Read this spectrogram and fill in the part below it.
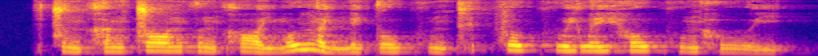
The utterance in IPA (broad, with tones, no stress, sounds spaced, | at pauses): t͡s ʊ˨˩ ŋ kʰ ɐ˨ ŋ t͡s ɔː˨ n t̪ ʊ˨˩ ŋ kʰ ɔː˨˩ j m o˥ w ŋ ɐ˨˩ j ŋ e˨˩ j t̪ o˨˥ w kʷʰ ɪ˨˩ ŋ kʰ ɪ˥ k̚ f o˥ w kʷʰ e˥ j w e˥ j h o˥ w kʷʰ ɐ˧ ŋ h uː˨˩ j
